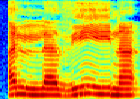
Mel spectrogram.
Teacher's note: ذال حروف لثویہ میں سے ہے، نرمی کے ساتھ ادا ہونے والے حروف میں سے ہے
